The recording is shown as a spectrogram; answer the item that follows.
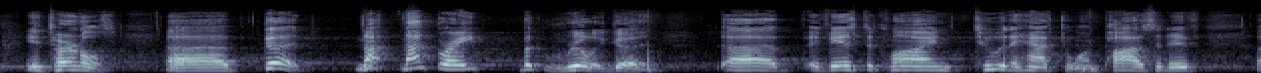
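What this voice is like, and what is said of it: Strained, hoarse, fading voice. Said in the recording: “I'm losing my voice”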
